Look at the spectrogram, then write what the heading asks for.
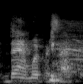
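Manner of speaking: put-on cranky old coot shouting at the kids; grumpy old-timer yelling; old prospector. Grumbling about the younger generation.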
